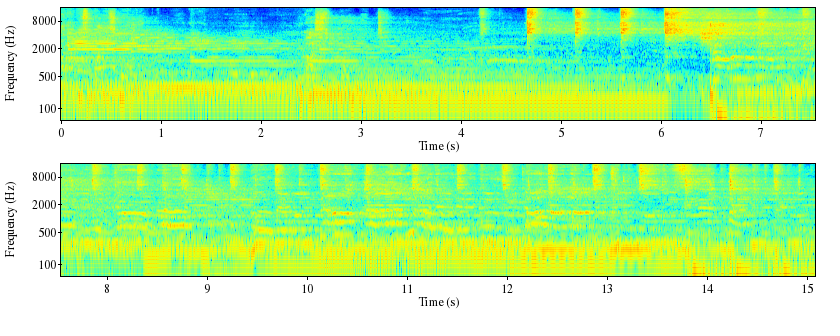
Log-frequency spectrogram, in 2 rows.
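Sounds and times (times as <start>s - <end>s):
live rock band playing: 0.0s - 15.0s
person singing: 6.0s - 15.0s.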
